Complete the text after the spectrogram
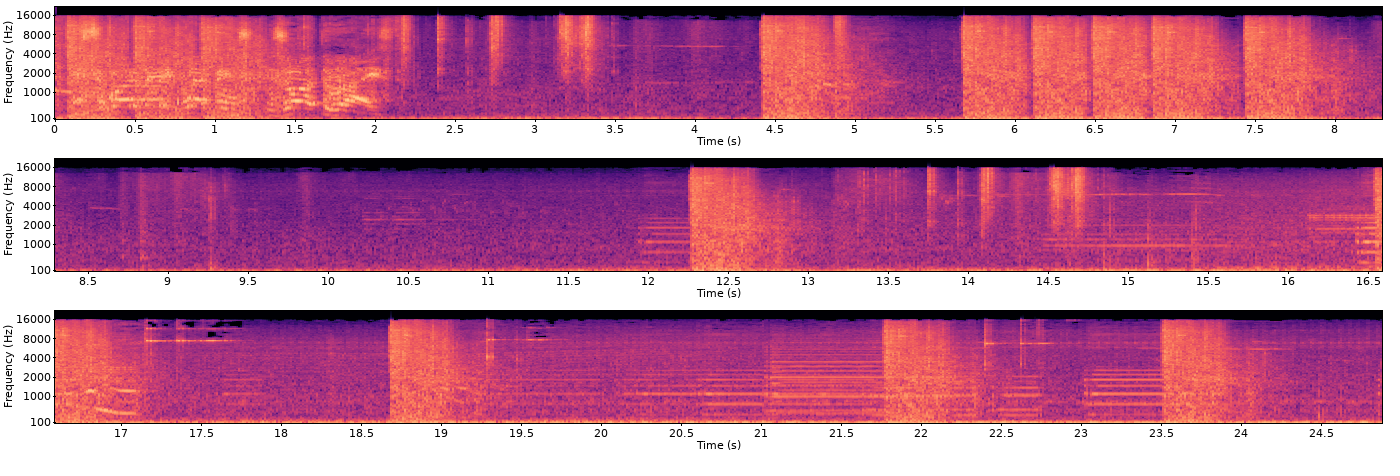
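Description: Pistol shots crack sharply, again and again.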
